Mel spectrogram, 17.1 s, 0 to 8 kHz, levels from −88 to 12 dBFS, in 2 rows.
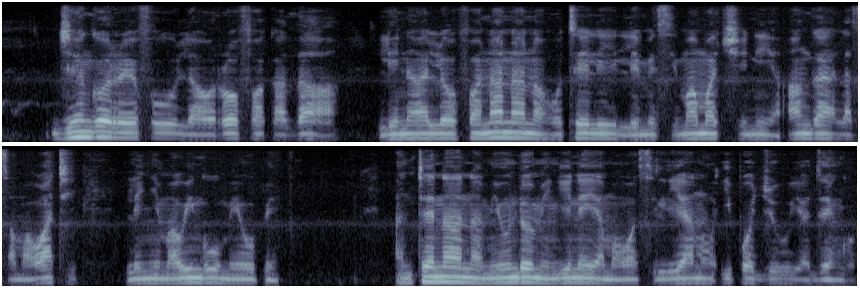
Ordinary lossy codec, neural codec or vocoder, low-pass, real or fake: AAC, 48 kbps; none; 7.2 kHz; real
